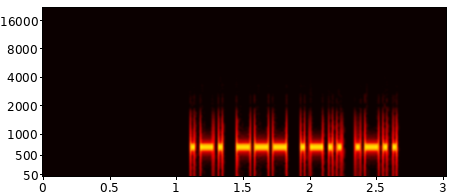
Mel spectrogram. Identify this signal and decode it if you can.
Morse code, heard as a keyed tone, about 36 wpm, 690 Hz. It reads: ROLL
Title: Multi-letter Phonemes 35wpm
